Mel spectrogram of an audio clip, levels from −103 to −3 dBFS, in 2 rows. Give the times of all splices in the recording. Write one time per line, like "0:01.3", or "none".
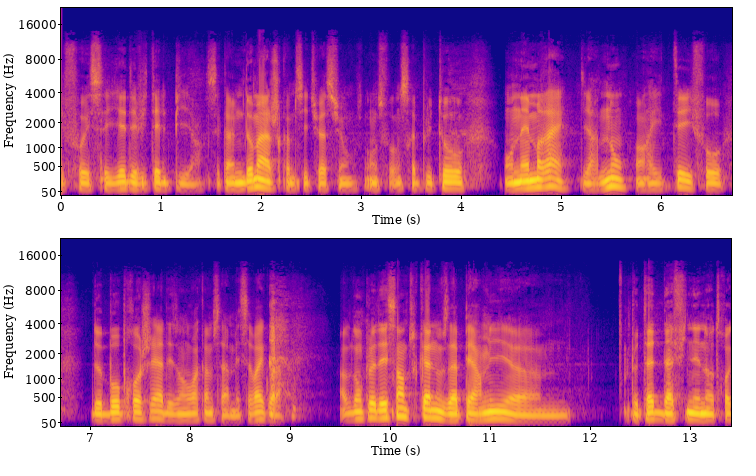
none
